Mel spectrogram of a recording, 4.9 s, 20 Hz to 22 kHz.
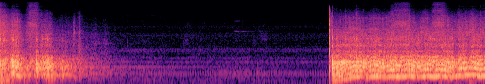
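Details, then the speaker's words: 1964 Ford F250 with 223 engine, started on jumper cables: cranks, goes quiet, then catches and settles into a steady but slightly lumpy idle; uneven compression with a few weak cylinders, though it runs and doesn't sound horrible. "Well guys, I don't know what I proved for sure. It's got some messed up compression, but it runs, doesn't sound horrible, and it's gonna probably go out of my shop."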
